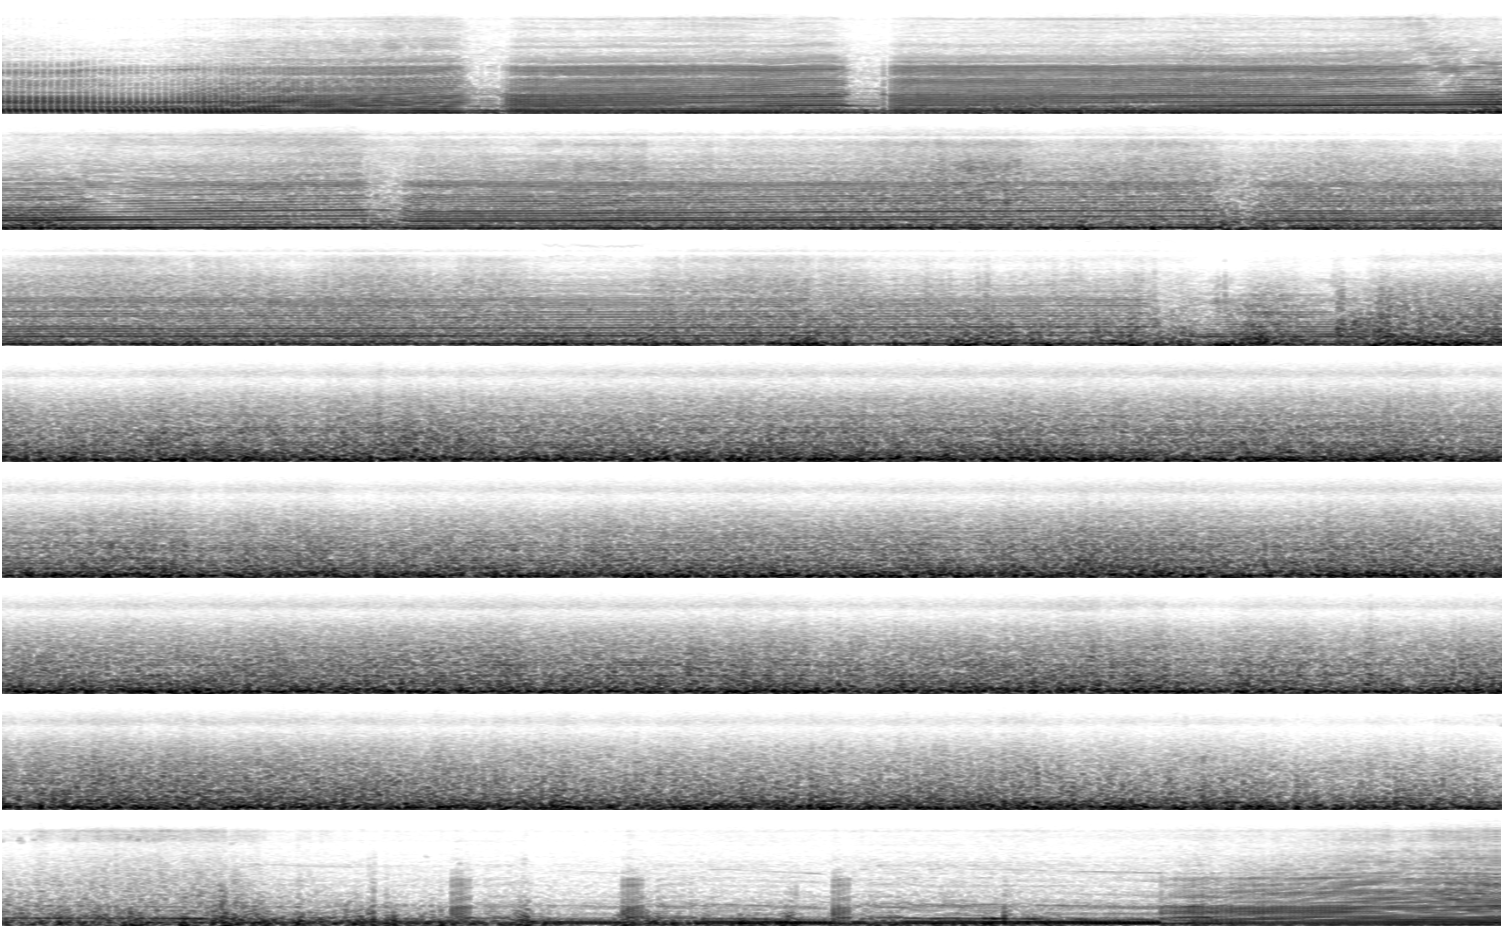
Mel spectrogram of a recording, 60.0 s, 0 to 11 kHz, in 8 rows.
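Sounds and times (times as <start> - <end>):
motorcycle engine cruising: 0.0 - 59.9
wind rushing over microphone: 0.0 - 59.9.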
